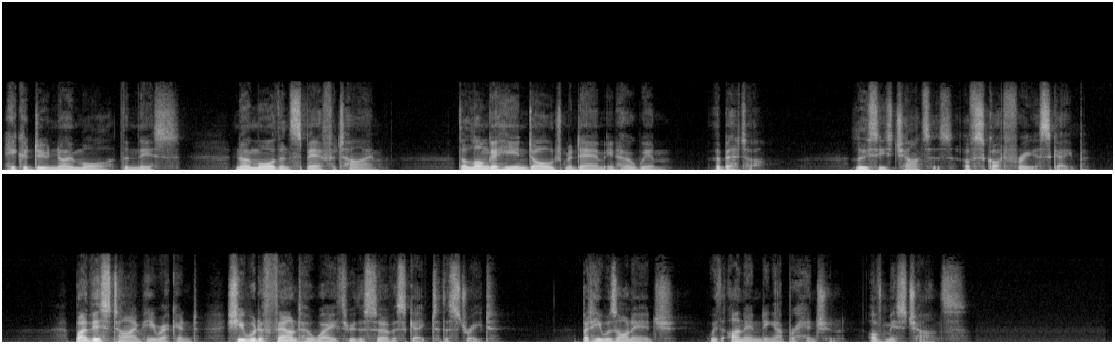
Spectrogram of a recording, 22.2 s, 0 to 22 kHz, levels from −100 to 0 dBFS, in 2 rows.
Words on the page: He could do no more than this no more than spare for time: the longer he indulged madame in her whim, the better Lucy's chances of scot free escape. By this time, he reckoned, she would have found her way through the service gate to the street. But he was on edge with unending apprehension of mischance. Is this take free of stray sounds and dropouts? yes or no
yes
